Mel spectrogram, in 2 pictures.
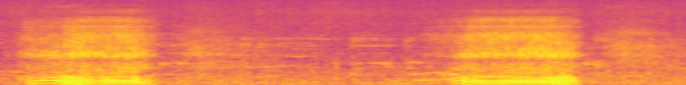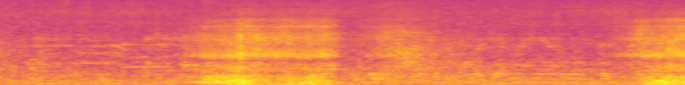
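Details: Passed out asleep in the living room, snoring loudly: rattling inward snores about every three seconds, separated by quiet breathing out, in a quiet room; snoring.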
